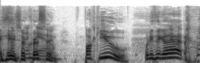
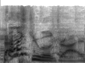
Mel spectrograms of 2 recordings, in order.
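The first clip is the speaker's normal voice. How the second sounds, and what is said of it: Fozzie Bear-like puppet voice. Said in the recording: “Okay, that's the little Fozzie Bear.”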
